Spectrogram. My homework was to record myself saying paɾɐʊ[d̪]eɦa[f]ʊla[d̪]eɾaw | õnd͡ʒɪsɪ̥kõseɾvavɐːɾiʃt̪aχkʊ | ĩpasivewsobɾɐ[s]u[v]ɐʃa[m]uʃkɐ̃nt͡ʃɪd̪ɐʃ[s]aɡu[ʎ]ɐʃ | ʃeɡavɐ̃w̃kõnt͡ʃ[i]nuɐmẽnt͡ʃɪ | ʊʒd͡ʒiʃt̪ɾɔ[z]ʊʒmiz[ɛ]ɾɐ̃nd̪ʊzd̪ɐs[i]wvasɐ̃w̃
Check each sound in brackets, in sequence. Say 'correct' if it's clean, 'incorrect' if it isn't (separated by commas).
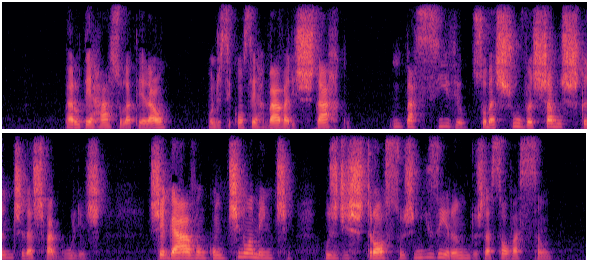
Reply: incorrect, incorrect, incorrect, incorrect, correct, correct, incorrect, correct, correct, incorrect, incorrect, incorrect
